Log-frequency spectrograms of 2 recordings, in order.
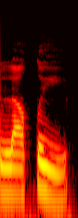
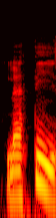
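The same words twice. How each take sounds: First: The t sound is thick and heavy. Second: The t sound is thin and light. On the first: The speaker calls it right. "dia kena lati. Tebalkan" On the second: The speaker calls it wrong. "Lati salah"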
